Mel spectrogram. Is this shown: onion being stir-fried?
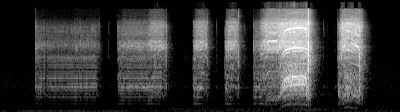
no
